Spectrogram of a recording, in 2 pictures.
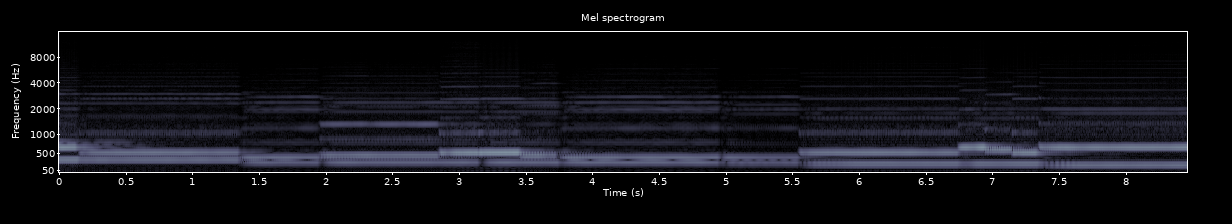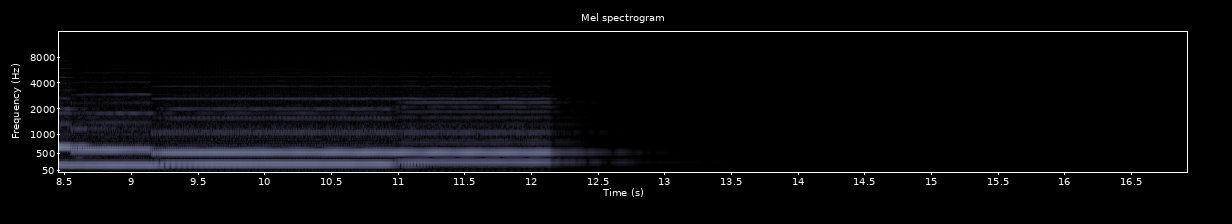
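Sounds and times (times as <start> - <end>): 
recorder trio playing a hymn: 0.0 - 12.2.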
